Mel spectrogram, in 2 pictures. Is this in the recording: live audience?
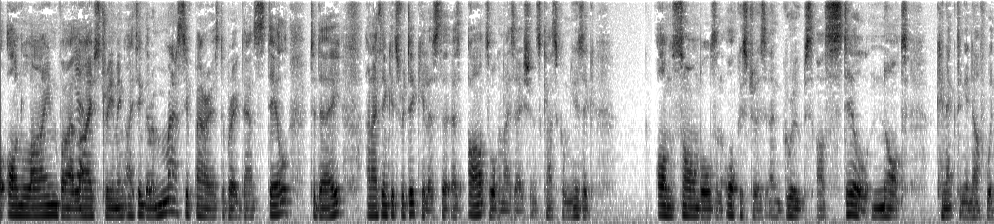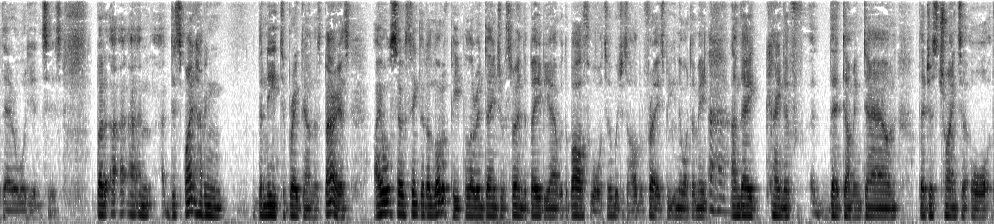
no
